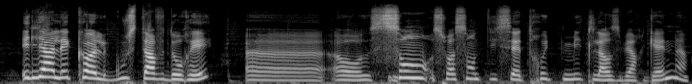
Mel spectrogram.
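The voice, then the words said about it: Nice accent on place names. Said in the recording (French): “joli accent.”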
